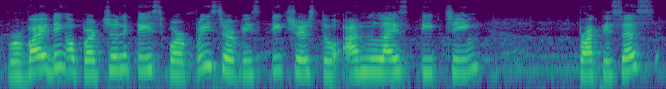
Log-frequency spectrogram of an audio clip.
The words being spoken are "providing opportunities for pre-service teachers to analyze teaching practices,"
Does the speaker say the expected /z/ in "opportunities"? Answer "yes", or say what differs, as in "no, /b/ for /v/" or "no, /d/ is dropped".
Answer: no, /s/ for /z/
